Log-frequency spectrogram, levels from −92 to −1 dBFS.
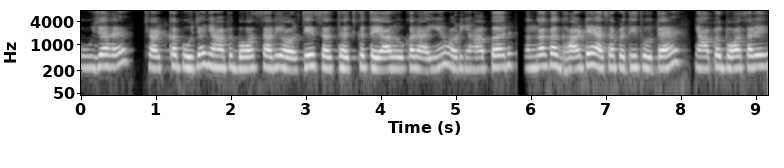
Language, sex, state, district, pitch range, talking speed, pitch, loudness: Hindi, female, Uttar Pradesh, Muzaffarnagar, 235-265 Hz, 210 wpm, 245 Hz, -14 LUFS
